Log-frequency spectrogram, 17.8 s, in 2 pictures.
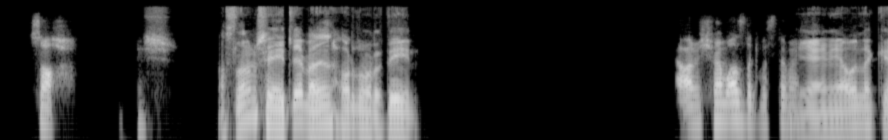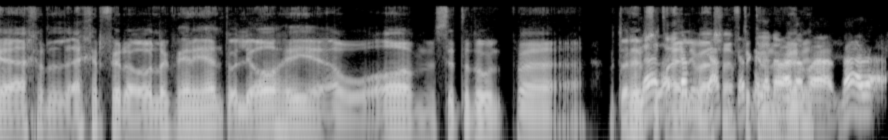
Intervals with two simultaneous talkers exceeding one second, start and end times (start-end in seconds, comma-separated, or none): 15.2-17.0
